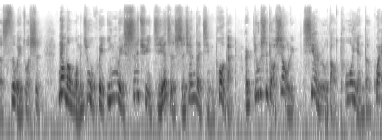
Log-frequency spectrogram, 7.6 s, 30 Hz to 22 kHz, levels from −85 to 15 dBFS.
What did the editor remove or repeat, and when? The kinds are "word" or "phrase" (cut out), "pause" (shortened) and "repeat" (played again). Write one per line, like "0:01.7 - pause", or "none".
0:06.0 - pause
